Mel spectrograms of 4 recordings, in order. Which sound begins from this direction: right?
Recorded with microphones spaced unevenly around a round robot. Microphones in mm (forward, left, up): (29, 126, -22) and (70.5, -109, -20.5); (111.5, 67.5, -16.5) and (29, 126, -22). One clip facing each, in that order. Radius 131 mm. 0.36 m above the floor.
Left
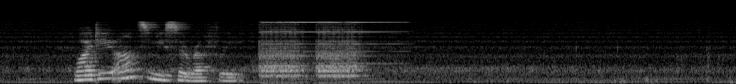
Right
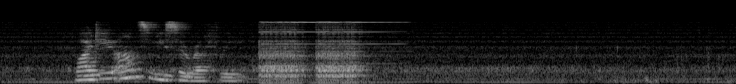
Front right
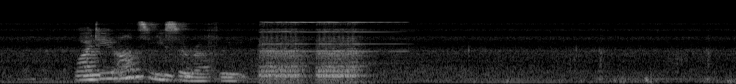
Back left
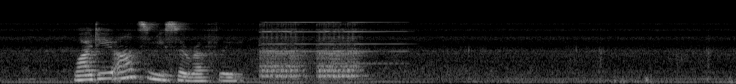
A phone ringing, at 2.6 s.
